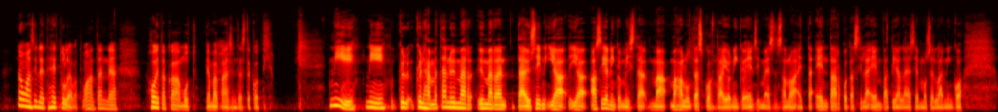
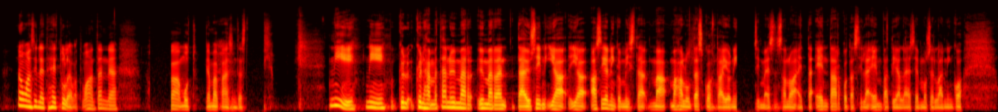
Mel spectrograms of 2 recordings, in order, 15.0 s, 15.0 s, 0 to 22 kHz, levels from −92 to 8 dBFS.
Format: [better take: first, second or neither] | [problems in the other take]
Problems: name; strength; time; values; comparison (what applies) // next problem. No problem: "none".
first | audio cutting out; at 2.5 s, at 3.5 s and at 11 s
